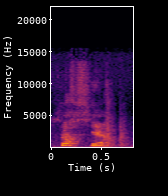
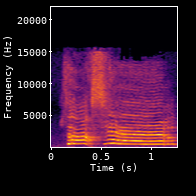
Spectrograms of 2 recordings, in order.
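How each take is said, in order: First: It is said shyly. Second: It is said like a little cat.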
